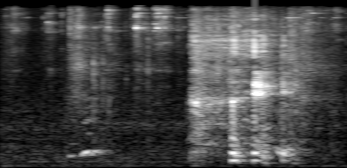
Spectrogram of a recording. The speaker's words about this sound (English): Clearing my throat.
